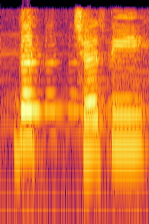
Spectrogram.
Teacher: ಗಚ್ಚತಿ ಗ ಮೇಲೆ ಆಘಾತ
